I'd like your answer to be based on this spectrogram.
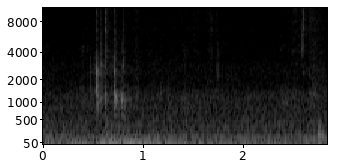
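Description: Keys on a mechanical keyboard clack in soft, scattered typing picked up by a microphone right above the keypad during a live stream, faint clicks over a steady background hum.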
